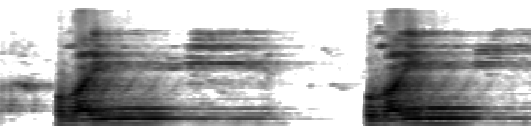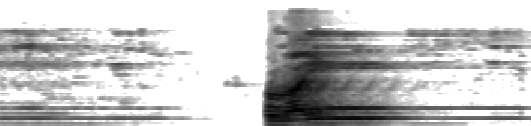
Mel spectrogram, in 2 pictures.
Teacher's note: غین، یہ حلق کے اوپر والے حصے سے ادا ہوتا ہے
